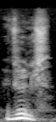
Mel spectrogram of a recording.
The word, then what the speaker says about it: Wulf: Wulff. Ben oui, W-U-L-F, je ne sais pas comment vous prononcez. Très bien, voilà.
